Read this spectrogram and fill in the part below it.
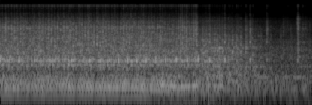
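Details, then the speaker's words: Weichai diesel engine after the injection pump and injectors were replaced for backfire, smoke and a glowing exhaust. Steady, even clatter at a firm idle with no misfire or popping; smoke and backfire are gone and power is restored. "Okay na siya mga tools. Power na. Wala ng usok, wala ng backfire."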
